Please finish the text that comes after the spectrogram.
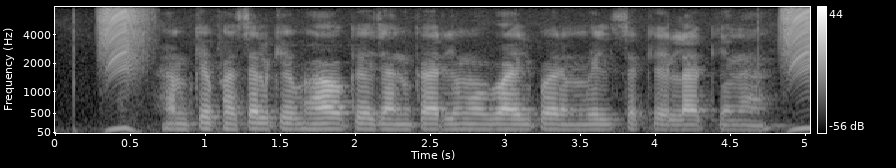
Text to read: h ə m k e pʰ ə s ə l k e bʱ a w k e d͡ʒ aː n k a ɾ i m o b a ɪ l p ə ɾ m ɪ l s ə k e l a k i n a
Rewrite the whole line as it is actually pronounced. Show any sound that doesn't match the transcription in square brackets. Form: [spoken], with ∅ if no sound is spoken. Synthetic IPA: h ə m k e pʰ ə s ə l k e bʱ a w k e d͡ʒ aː n k a ɾ i m o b a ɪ l p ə ɾ m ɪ l s ə k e l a k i n a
